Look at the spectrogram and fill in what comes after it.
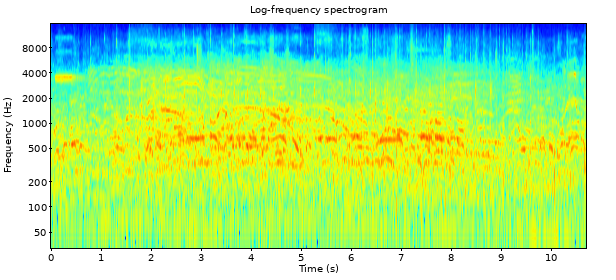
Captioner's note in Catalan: Xiulet; La gent anima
